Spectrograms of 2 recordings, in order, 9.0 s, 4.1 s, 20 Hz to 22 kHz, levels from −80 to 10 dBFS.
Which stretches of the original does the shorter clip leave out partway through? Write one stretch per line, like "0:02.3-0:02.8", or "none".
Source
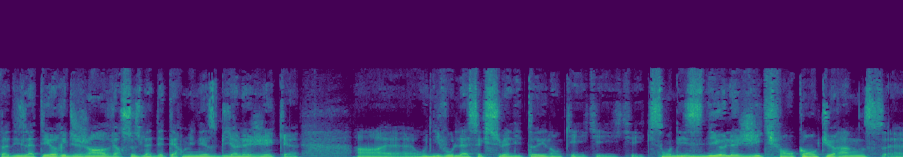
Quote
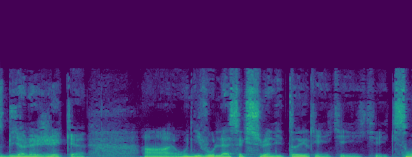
0:03.8-0:04.1
0:05.5-0:05.6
